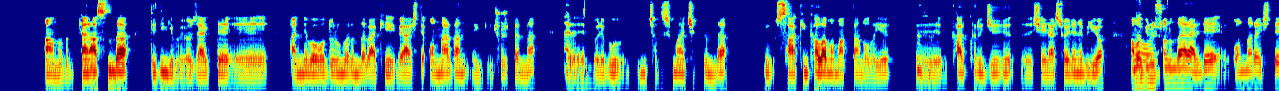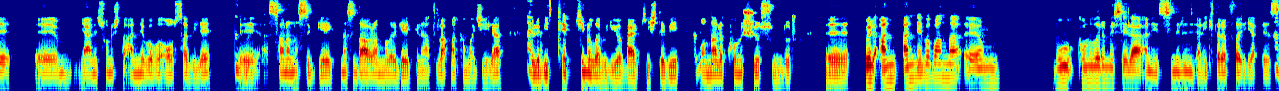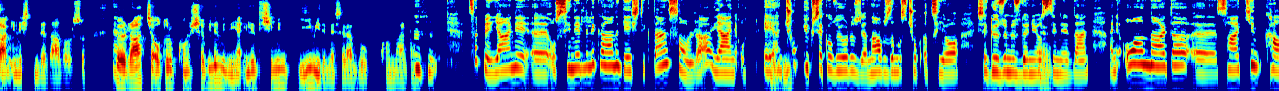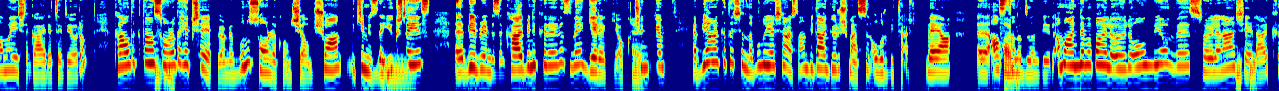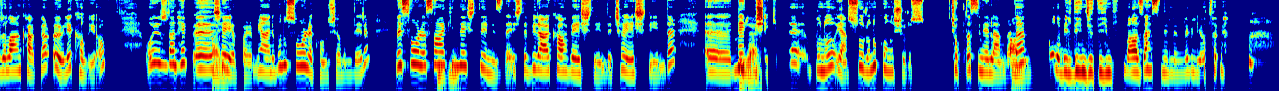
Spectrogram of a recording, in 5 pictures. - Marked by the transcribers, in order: other background noise; tapping; laughing while speaking: "Olabildiğince diyeyim, bazen sinirlenilebiliyor tabii"; chuckle
- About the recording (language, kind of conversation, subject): Turkish, podcast, Çatışma çıktığında nasıl sakin kalırsın?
